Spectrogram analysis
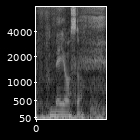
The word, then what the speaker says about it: Belloso: cool how do you say your last name boso boso yeah is that like what does that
